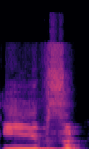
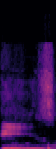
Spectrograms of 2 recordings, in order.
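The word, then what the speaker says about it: Ys: for bikini bottom rehydrated eaves uh ease eight la cremosa of da na uh and they even told us in the post it's pronounced ease so they kind of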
